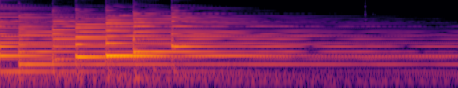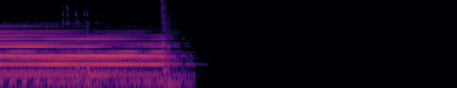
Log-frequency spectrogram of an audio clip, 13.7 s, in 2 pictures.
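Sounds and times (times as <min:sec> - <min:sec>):
instrumental music: 0:00.0 - 0:09.6.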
